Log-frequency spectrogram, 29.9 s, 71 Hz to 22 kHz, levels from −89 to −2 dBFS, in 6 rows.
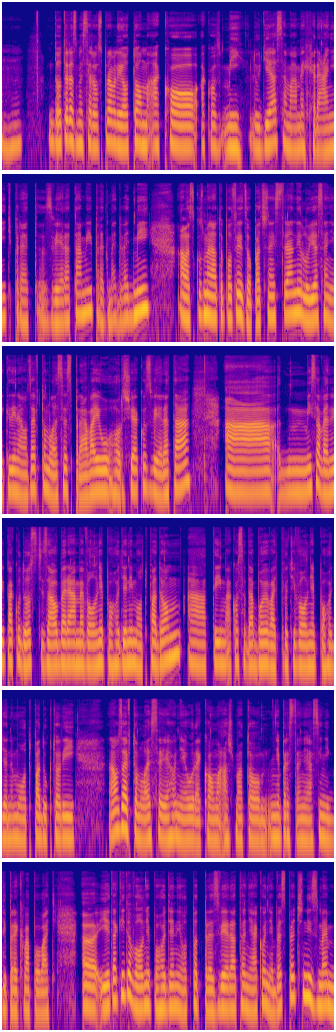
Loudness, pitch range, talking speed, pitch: -23 LUFS, 145-170 Hz, 165 wpm, 155 Hz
